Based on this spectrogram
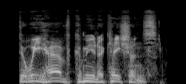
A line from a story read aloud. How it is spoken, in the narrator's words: Commander Heston shouted at me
